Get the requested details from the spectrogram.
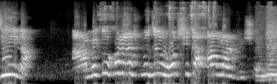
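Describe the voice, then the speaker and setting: A woman's squeaky, put-on character voice, extremely high in pitch, with lively intonation at a moderate pace. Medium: short film. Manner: measured, dignified.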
